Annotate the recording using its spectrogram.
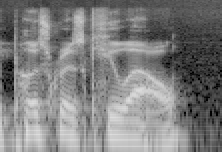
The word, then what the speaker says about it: PostgreSQL: The correct pronunciation is actually PostgreSQL. Okay. But almost nobody guesses that off the bat, which is why most people say Postgres.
